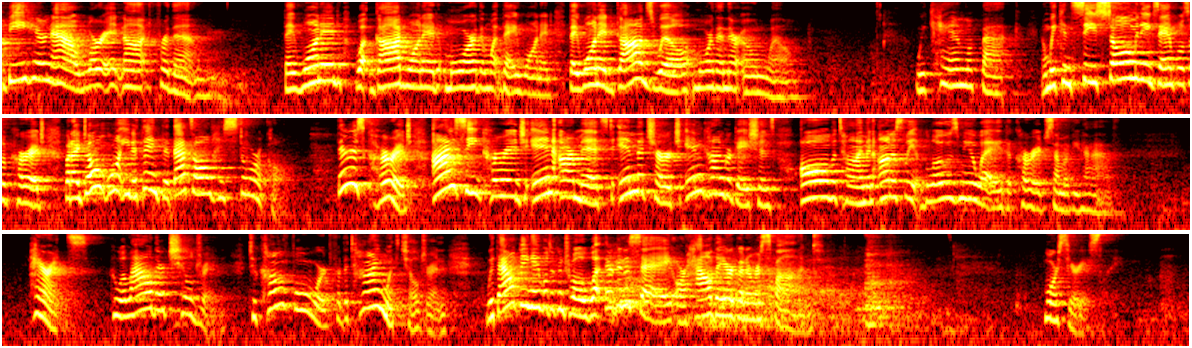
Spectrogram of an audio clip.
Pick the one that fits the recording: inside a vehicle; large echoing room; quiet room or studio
large echoing room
